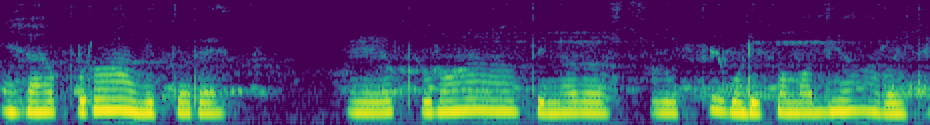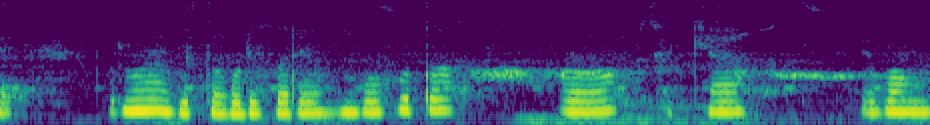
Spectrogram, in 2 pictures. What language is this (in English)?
Odia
